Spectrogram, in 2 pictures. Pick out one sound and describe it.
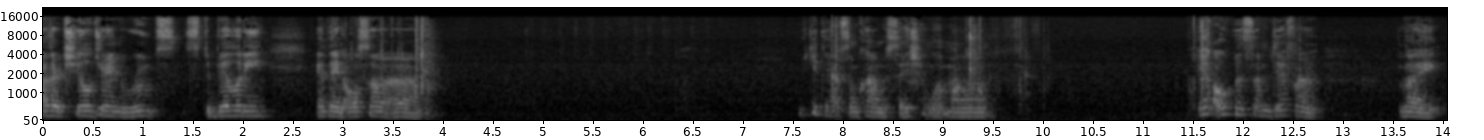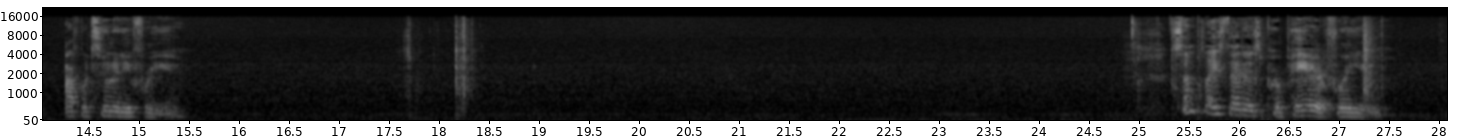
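A woman speaks calmly and closely into a microphone.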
